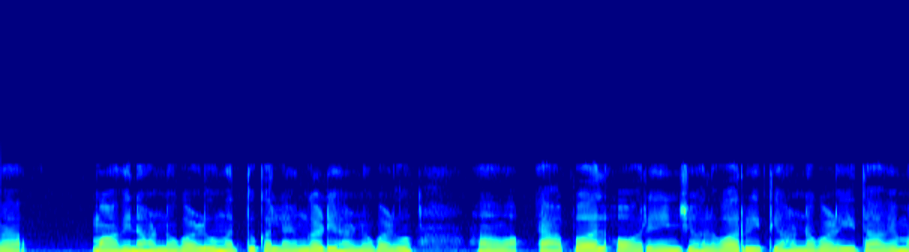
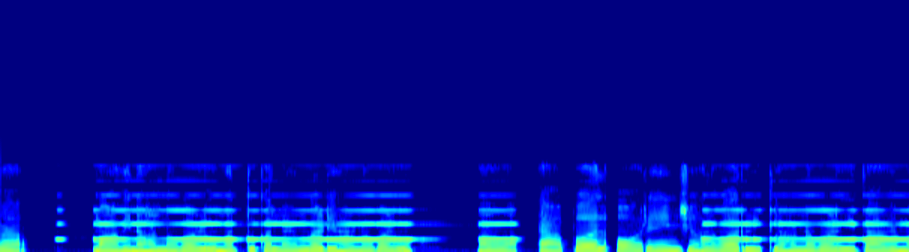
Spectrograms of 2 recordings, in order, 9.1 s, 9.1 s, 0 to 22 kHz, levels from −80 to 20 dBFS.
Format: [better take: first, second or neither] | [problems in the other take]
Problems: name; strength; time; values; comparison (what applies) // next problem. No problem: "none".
first | noise reduction (neural mask model RNNoise)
